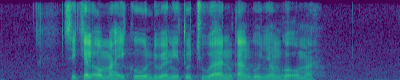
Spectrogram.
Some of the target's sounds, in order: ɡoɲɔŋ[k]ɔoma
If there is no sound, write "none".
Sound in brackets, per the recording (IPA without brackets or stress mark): ɡ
